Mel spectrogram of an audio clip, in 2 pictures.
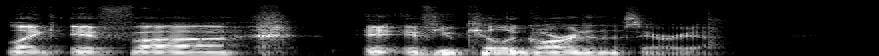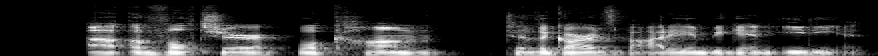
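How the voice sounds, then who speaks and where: A man's voice: on the low side, unhurried, sharp tone. A young man co-hosting a podcast, chatting casually and rambling, swearing now and then. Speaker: podcast co-host. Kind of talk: casual chat.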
